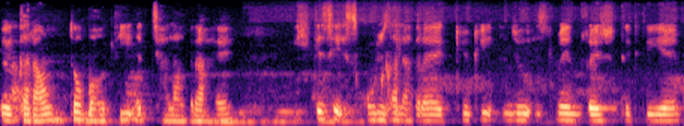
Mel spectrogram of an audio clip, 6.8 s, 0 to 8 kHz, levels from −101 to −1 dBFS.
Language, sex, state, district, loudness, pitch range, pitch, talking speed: Hindi, male, Uttarakhand, Uttarkashi, -18 LUFS, 140-160 Hz, 145 Hz, 175 wpm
